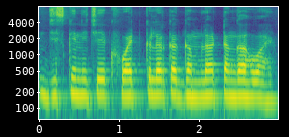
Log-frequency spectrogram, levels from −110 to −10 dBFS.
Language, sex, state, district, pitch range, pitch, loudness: Hindi, male, Assam, Kamrup Metropolitan, 165-175 Hz, 170 Hz, -16 LUFS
